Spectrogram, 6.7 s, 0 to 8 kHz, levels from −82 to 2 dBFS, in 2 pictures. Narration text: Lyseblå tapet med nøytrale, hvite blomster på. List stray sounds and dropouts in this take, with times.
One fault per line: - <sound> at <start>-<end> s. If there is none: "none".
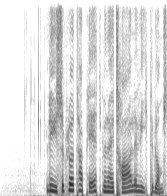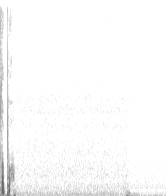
none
